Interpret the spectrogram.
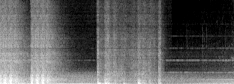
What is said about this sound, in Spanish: venga, dispara! ¡Dispara!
